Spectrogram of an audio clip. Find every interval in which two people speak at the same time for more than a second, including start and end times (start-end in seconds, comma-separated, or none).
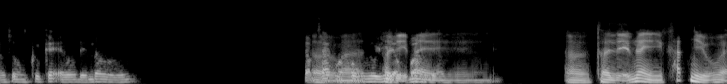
3.1-4.4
